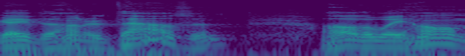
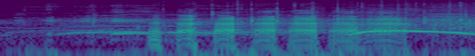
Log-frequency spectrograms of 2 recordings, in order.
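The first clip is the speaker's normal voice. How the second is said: high, loud laugh; 6 dB louder than usual. Real, not acted. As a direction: burst out laughing. Laughs, rising to preach.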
